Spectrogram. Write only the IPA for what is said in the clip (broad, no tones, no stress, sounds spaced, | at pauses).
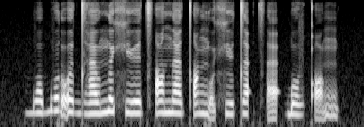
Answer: b ɔ b o ɾ o̰ ə̯ dʱ æ ʊ̯ n œ xʲ ʉ ɪ̯ t͡sʼ ɑ n æ tʼ ɑ ŋ ɾ o̰ xʲ ʉ t æ ʔ t͡sʼ æ̰ ʔ ɓ o v qʼ o̰ ŋ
